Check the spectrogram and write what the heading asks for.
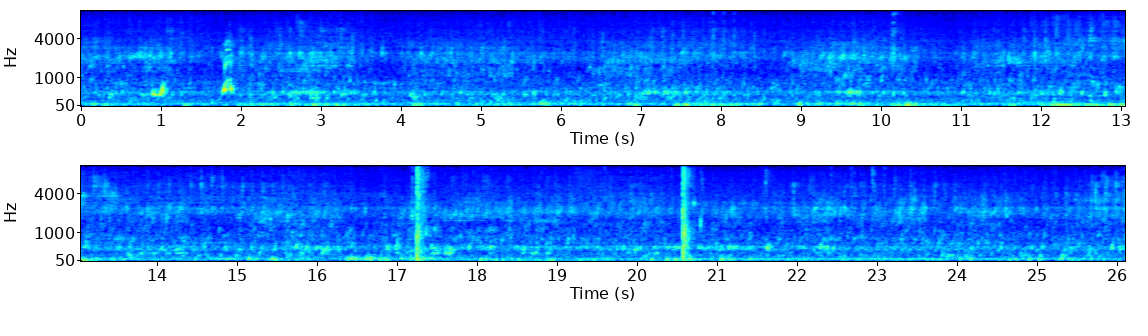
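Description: Steady rushing hiss throughout, broken past the middle by two sharp pops about three seconds apart: rubber balloons bursting as they are blown up by mouth.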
